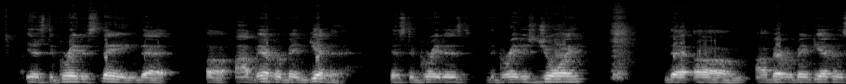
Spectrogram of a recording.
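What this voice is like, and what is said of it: Emotional, choked-up voice. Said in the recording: “sorry, I'm getting emotional about it.”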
